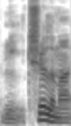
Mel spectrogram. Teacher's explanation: in this sentence, 你吃了吗, ni is just a low tone. 你吃了吗, it isn't a dipping tone at all.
